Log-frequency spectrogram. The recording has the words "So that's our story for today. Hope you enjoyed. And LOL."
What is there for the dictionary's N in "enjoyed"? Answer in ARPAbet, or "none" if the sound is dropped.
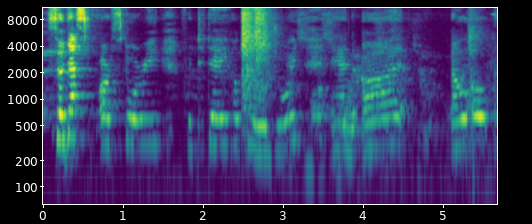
L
